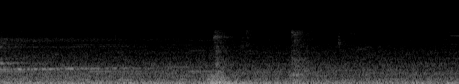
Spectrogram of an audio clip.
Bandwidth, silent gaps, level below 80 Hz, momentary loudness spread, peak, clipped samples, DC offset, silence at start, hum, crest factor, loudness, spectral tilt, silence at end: 5.2 kHz; none; -40 dBFS; 7 LU; -20 dBFS; under 0.1%; under 0.1%; 0 s; none; 18 dB; -40 LUFS; -7 dB/octave; 0 s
